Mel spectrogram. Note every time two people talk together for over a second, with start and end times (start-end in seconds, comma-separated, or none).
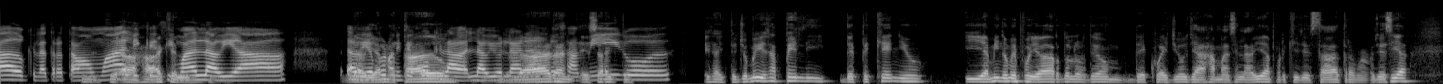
0.8-2.0, 3.5-6.4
